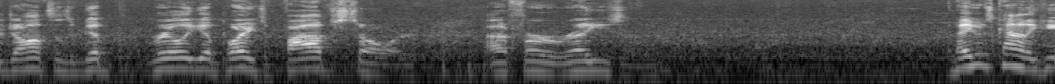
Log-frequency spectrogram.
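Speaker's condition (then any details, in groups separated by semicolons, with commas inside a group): No condition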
